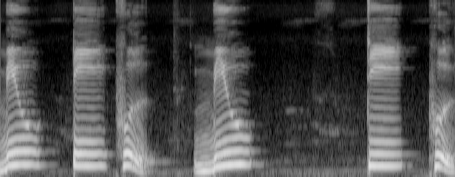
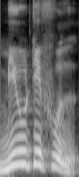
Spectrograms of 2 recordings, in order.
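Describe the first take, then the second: First: beautiful very slowly as বিউ, টি, ফুল, long pauses; three-part split. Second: Said in the usual way. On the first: Shown as a demonstration. Teacher counts three syllables, very slow broken beautiful. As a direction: stretch beautiful, stopping after each syllable. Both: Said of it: "তিনটে".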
